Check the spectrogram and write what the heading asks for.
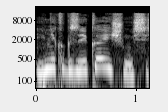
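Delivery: ordinary delivery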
